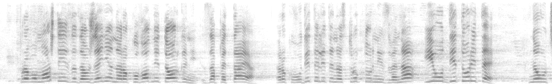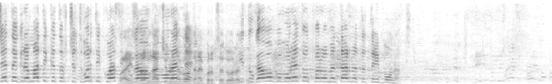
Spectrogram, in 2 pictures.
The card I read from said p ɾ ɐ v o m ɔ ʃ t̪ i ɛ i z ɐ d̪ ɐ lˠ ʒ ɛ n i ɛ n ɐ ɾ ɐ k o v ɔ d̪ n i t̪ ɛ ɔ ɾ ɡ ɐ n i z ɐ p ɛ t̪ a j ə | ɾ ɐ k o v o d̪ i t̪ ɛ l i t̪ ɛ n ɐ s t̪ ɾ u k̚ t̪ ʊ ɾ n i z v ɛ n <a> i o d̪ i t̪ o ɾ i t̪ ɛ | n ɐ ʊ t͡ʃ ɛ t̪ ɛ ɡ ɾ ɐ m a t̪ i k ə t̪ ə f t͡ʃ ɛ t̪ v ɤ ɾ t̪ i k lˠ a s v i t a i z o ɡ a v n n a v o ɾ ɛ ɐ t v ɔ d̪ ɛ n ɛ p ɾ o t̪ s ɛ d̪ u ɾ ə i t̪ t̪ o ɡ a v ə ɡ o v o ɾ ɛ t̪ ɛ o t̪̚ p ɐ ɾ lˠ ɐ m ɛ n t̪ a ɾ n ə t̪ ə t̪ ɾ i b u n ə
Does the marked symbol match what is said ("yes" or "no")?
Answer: yes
